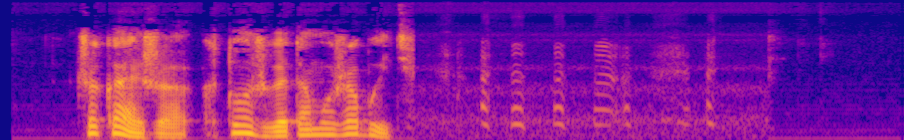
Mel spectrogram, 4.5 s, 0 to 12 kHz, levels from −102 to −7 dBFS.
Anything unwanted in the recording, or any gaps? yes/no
yes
